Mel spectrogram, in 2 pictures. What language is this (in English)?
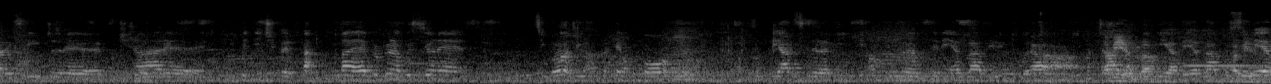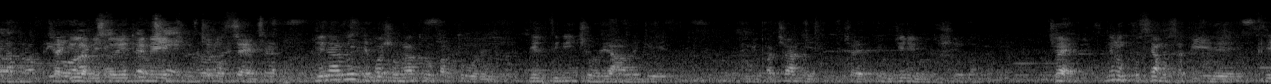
Italian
